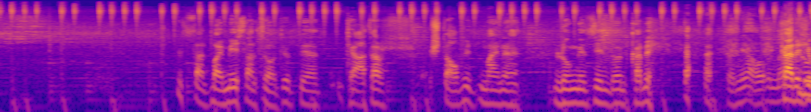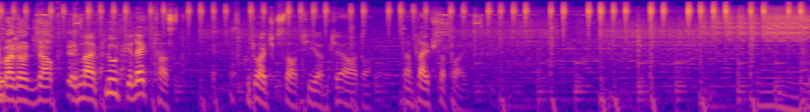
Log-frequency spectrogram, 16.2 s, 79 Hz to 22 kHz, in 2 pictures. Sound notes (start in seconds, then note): 6.4 laughter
